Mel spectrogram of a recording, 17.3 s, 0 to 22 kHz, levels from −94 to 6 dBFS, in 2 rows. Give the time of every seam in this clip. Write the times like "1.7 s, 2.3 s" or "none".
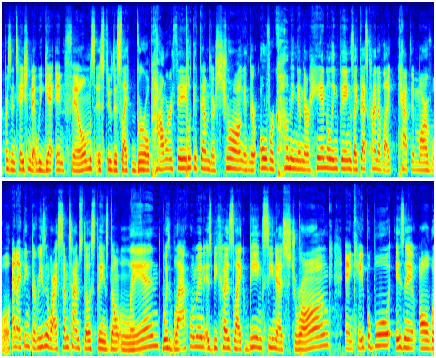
3.7 s, 8.8 s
